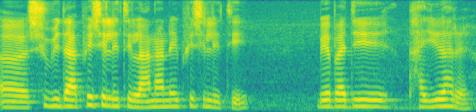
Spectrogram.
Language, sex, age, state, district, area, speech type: Bodo, female, 60+, Assam, Udalguri, urban, spontaneous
